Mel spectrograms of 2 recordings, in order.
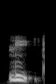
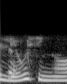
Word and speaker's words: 旅: 啊，旅，注意发音，不是流行哦，流行是游行。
